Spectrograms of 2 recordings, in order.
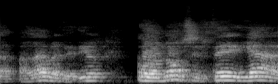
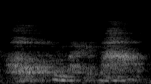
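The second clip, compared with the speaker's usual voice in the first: whisper; 23 dB quieter, slower than usual. Acted. Aside after mocking soft voice.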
